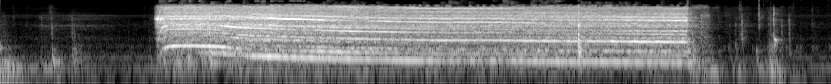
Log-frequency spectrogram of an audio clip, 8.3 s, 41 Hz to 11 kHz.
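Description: Bosch drill in drill mode on speed 1, powered by a Ceenr replacement battery, spinning up to a steady high-pitched motor whine for about five seconds, close and loud, then stopping abruptly.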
